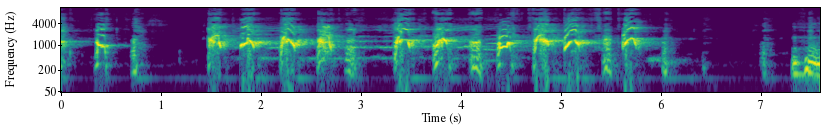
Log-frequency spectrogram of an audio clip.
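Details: Pinscher, pregnant, barking in a rapid burst of shrill yaps for about five seconds after a brief pause, then falling quiet before one last softer sound.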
